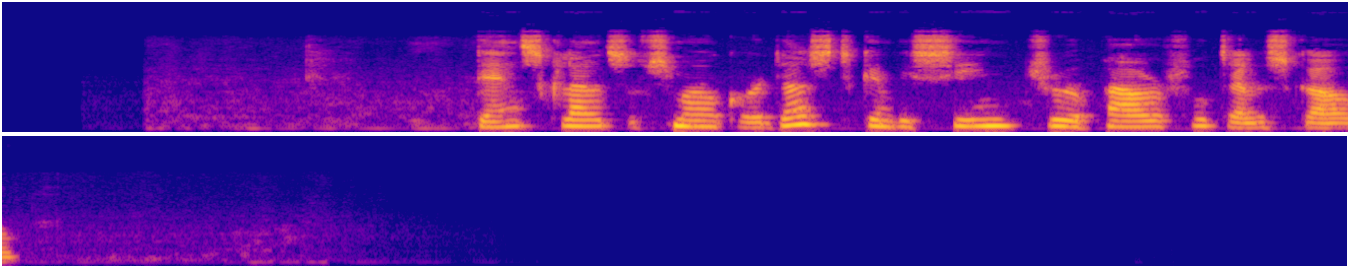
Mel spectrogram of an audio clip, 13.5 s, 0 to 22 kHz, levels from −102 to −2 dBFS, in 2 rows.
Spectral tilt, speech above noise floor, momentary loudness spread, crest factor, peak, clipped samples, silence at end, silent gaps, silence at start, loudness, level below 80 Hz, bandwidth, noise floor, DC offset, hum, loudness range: -4.5 dB/octave; over 71 dB; 7 LU; 22 dB; -2 dBFS; under 0.1%; 6.65 s; none; 2.4 s; -19 LUFS; -64 dBFS; 9 kHz; under -90 dBFS; under 0.1%; none; 8 LU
